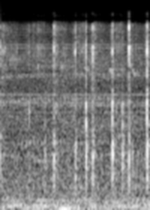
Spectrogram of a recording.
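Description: Several faint, light clicks and taps as hands handle the parts of a manual gearbox's bell housing, over a quiet background.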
